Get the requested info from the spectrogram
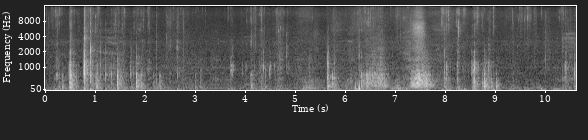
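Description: Handfuls of raw elk meat being pushed through a canning funnel into a glass mason jar: irregular wet squishing with light knocks and clicks of the funnel and jar.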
